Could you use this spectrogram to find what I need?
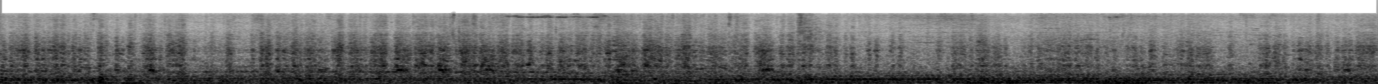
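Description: A bus engine rumbles steadily from inside the cab.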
